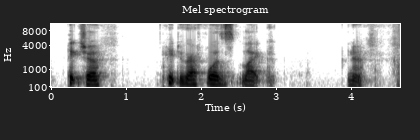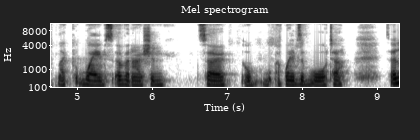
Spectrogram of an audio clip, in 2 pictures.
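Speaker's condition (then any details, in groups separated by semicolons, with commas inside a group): No condition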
